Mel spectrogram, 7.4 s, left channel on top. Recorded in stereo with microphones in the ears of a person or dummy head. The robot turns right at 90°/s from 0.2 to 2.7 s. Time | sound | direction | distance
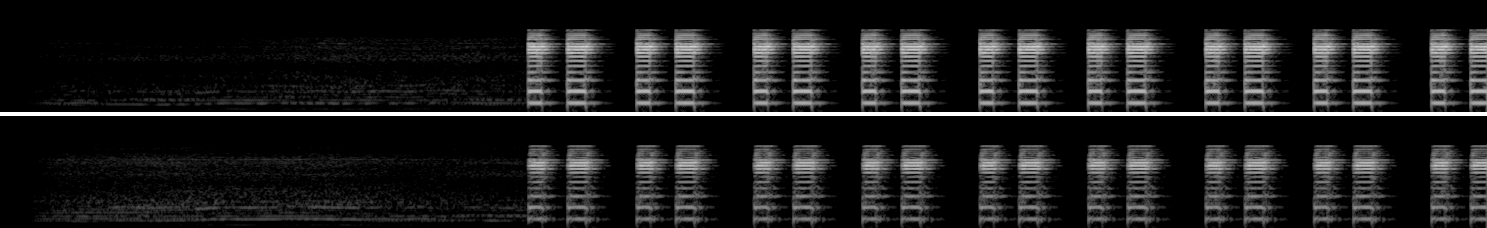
2.6 | an alarm | 45° left (ahead or behind) | 0.6 m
